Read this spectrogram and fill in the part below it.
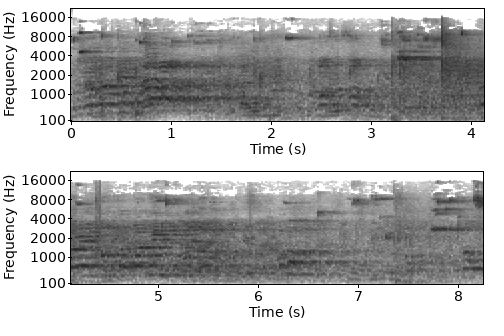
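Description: Sneakers squeak sharply on a hard indoor court.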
